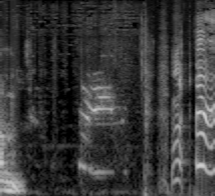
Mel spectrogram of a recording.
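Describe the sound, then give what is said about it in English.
A man on national television, unable to formulate an answer, makes a string of high, squeaky whimpers: a breathy burst, then a wavering drawn-out squeak and several short tonal cries rising and falling in pitch, with no words. “Yeah, it's a squeak and a whimper.”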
